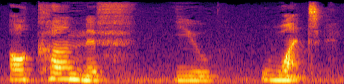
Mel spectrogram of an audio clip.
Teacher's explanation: you can see that if is one of the words that is not stressed it is lower in pitch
